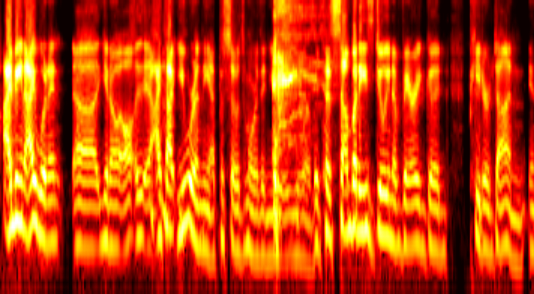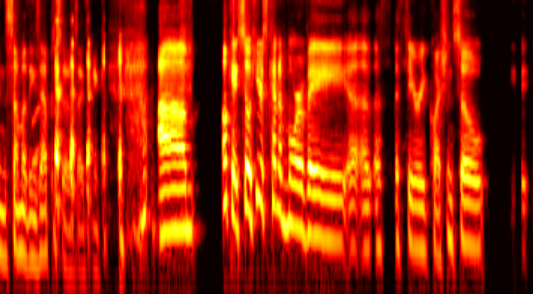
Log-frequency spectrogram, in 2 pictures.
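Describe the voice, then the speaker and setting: Male podcast host, midrange voice, very dry sound, chatty n kinda halting. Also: mid-range voice, animated, pushed and bright, no echo. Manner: halting, chatty, repeats words while forming questions. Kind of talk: casual interview chat.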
